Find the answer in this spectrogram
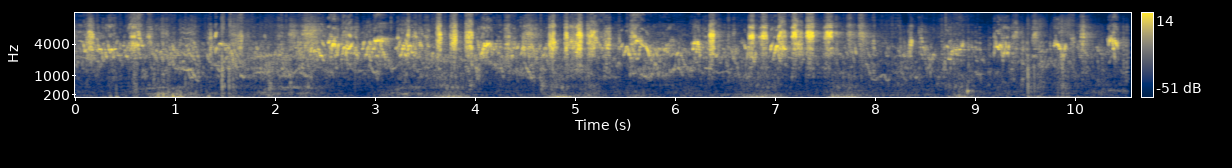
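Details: Chattering chorus of wild budgerigars, many birds calling at once in rapid high chirps and warbles, steady and unbroken, with soft low thumps recurring underneath every second or so.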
